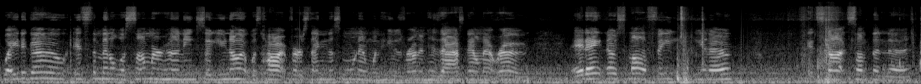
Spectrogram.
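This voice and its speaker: A woman's voice: a little high, fairly even intonation, a little fast. Chatty woman vlogging over street noise. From Michigan. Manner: chatty, candid, drawling and wisecracking. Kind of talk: casual talking to camera. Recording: noisy outdoor street sound.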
